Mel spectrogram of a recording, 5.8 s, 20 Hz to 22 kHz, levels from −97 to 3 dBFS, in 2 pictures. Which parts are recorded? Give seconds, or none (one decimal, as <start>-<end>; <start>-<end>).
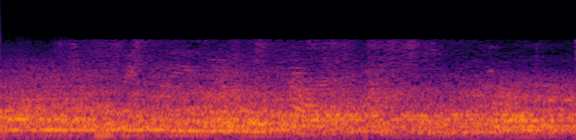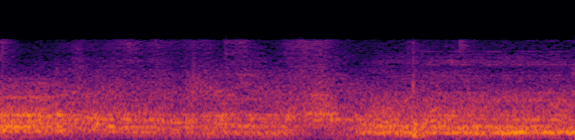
0.0-2.6; 4.6-5.8

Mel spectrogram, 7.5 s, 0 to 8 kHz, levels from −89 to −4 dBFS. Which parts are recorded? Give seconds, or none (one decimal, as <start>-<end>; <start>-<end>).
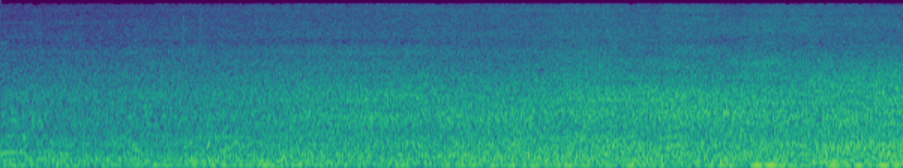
0.0-7.5

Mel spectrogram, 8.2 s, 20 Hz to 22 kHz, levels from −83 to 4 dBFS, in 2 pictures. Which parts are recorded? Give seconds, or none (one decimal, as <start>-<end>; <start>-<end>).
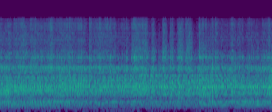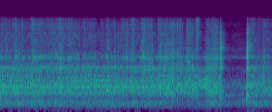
0.0-6.6

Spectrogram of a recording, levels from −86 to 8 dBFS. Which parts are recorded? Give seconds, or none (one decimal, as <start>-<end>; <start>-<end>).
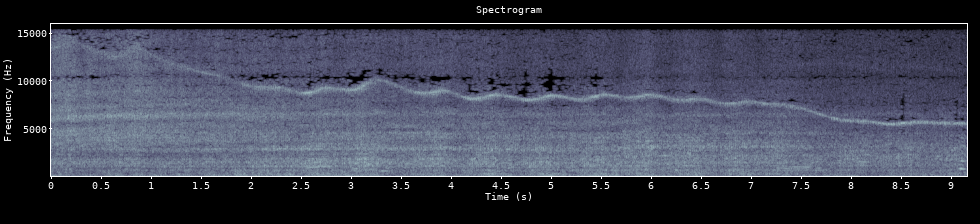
0.0-9.2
